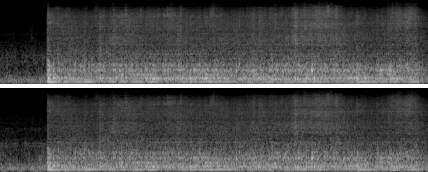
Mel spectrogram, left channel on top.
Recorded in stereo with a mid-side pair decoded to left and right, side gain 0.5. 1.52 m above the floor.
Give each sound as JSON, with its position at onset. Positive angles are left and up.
{"t": 0.5, "sound": "boiling", "azimuth_deg": 25, "distance_m": 1.7}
